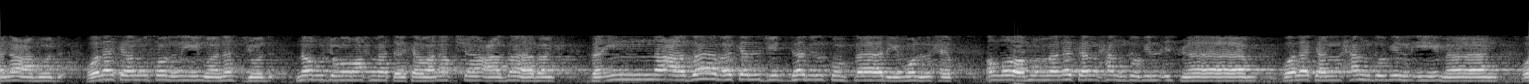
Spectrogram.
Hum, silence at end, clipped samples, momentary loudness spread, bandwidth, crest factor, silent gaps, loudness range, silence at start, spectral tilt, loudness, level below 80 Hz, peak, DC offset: none; 0 s; under 0.1%; 8 LU; 4 kHz; 16 dB; none; 2 LU; 0 s; -10 dB/octave; -16 LUFS; -62 dBFS; 0 dBFS; under 0.1%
